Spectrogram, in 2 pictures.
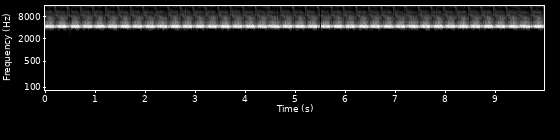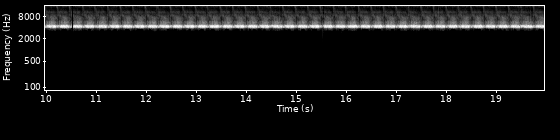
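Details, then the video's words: Summer night chorus of crickets in a moonlit farm meadow, a continuous shrill chirping that pulses evenly around four times per second throughout, nothing else audible. "Cricket chirping sounds for sleeping - sleep and relaxation nature sounds at night"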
